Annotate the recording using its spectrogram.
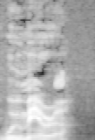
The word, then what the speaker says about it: Woomera: Woomera.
